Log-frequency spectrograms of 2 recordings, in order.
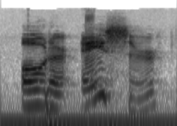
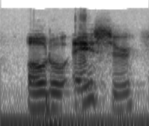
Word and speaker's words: Odoacer: was forced by Odoacer, and that's spelled O-D-O-A-C-R, Odoacer, when Odoacer the Heruli forced Augustulus to quit his imperial dignity.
